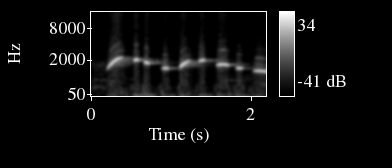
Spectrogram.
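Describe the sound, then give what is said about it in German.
A man whistles a short, bright tune in a doctor's waiting room: about eight clear notes, opening with an upward glide, then hopping between steady pitches in a lilting rhythm, with no talking. “Ja, vor 2 Wochen eine Nachuntersuchung, da kommt da so ein Vogel rein und pfeift die ganze Zeit.”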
